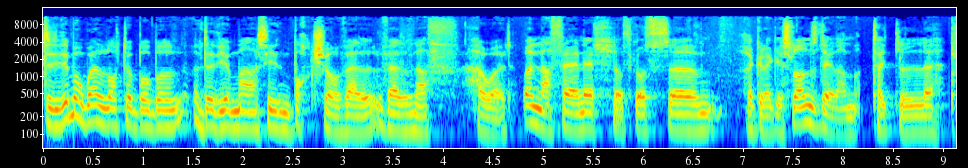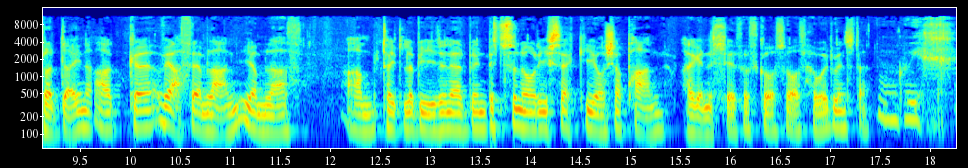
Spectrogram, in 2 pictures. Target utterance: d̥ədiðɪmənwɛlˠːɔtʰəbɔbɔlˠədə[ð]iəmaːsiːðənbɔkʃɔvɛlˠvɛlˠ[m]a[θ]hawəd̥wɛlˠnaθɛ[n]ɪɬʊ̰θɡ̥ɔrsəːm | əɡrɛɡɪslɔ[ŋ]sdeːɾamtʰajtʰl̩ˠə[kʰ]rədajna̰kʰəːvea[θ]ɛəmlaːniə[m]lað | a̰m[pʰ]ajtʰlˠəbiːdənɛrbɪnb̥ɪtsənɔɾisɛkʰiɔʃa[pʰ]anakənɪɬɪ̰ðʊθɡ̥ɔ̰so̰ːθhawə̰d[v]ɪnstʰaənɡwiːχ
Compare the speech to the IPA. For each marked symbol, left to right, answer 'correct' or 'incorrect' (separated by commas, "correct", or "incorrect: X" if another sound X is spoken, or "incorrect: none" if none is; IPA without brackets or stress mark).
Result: correct, incorrect: n, correct, correct, incorrect: n, incorrect: pʰ, correct, correct, incorrect: tʰ, correct, incorrect: w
